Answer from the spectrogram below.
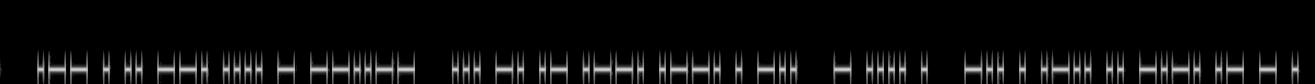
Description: Morse code, heard as a keyed tone, about 22 wpm, 700 Hz. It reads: WEIGHT, SNAPPED THE DELICATE
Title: A Sound Of Thunder 22wpm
